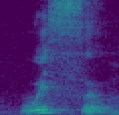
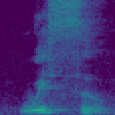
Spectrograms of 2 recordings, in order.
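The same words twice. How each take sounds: No difference in how they are said.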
